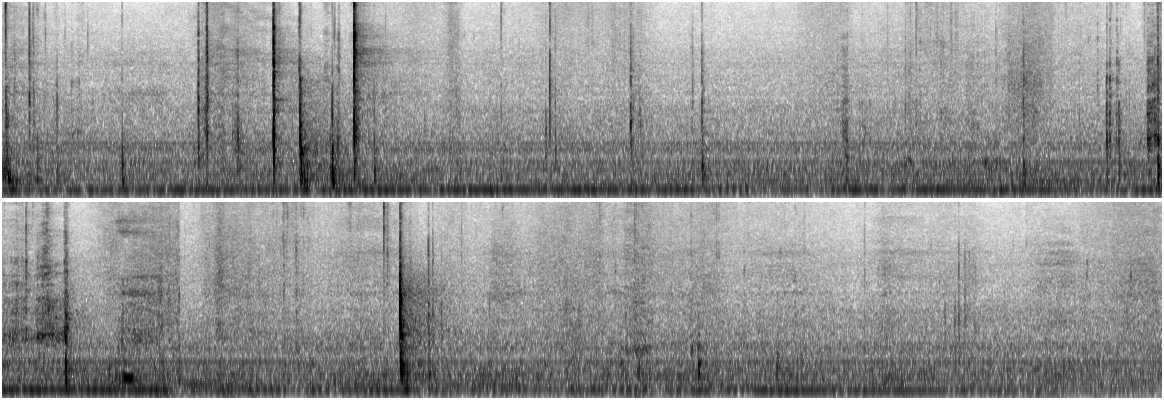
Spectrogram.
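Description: Handling sounds from a metal bus electrical plug and multimeter test leads being picked up and set down. There are a few sharp clicks and taps, a cluster of them about two seconds in and one near the twelve-second mark, over a low steady hum.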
